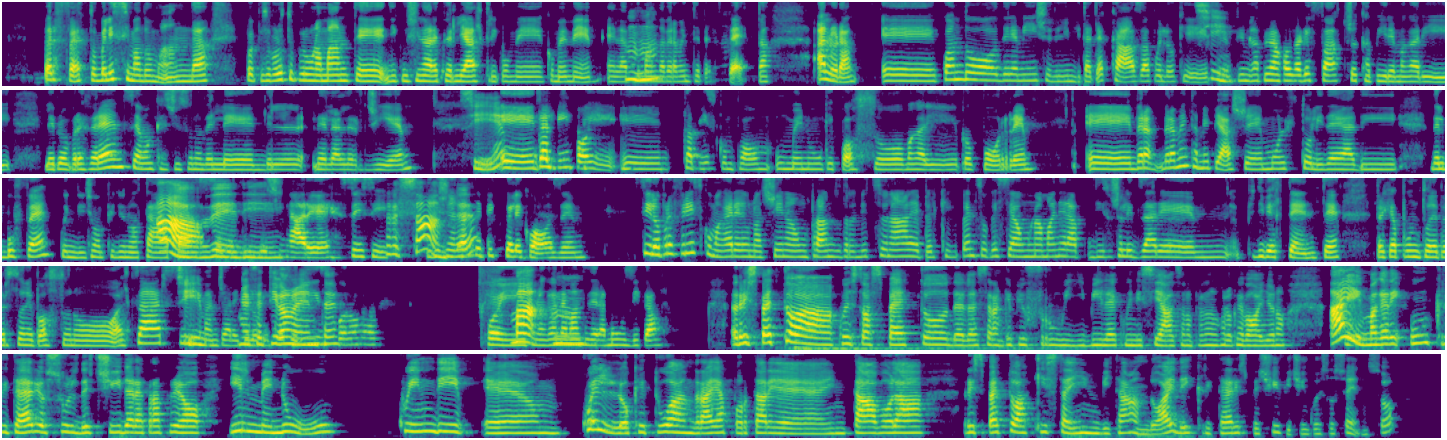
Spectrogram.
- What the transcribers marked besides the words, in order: other background noise; background speech; throat clearing; in Spanish: "tapas"; "Interessante" said as "teressante"; tapping; drawn out: "portare"
- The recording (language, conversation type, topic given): Italian, podcast, Come scegli cosa cucinare per una serata con gli amici?
- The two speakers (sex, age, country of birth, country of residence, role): female, 30-34, Italy, Mexico, guest; female, 40-44, Italy, Italy, host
